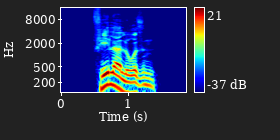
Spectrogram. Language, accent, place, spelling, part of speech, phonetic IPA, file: German, Germany, Berlin, fehlerlosen, adjective, [ˈfeːlɐˌloːzn̩], De-fehlerlosen.ogg
- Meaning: inflection of fehlerlos: 1. strong genitive masculine/neuter singular 2. weak/mixed genitive/dative all-gender singular 3. strong/weak/mixed accusative masculine singular 4. strong dative plural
